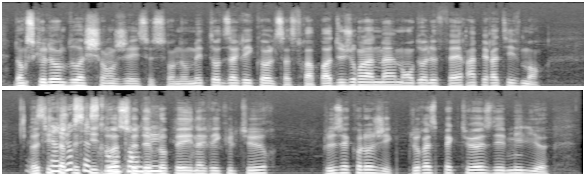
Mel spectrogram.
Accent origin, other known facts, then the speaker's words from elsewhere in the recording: France; Nous sommes français, mais nous sommes également en Europe.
